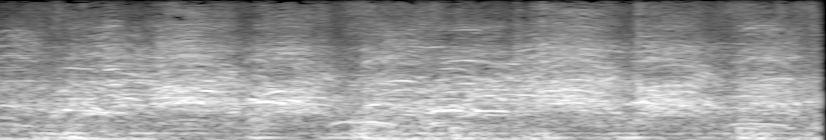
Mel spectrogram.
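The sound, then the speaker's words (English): A large crowd of protesters outside the US Supreme Court, after the Senate vote confirming Brett Kavanaugh as Associate Justice, shouts and yells together in a loud, continuous roar, with overlapping voices rising and falling in waves and no single speaker standing out. “And on the heels of the vote, protesters gathered outside of the Supreme Court.”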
